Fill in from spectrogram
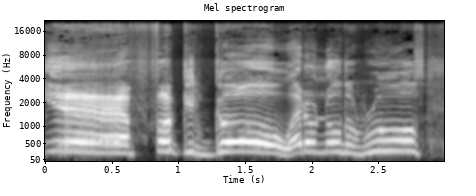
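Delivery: high, loud cheering rant; excited sports fan. Acted. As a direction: cheer like a clueless converted fan. Acts out himself cheering at curling.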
